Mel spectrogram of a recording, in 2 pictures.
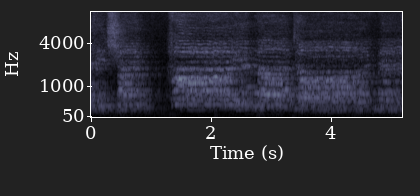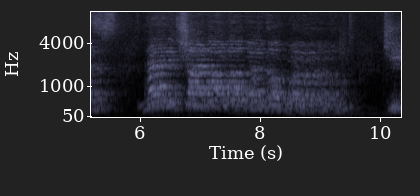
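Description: Church choir singing together in sustained phrases, with brief breaks about a second in and just before six seconds.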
